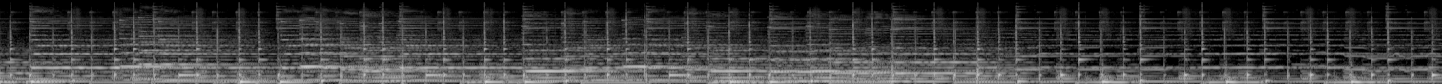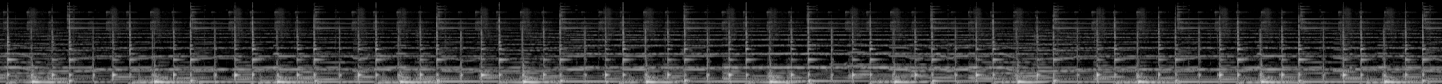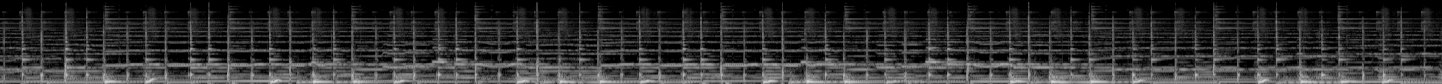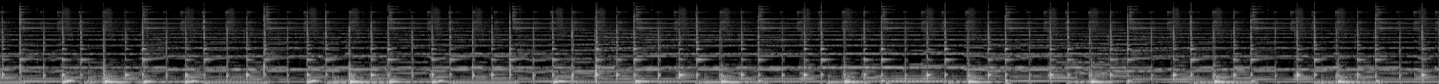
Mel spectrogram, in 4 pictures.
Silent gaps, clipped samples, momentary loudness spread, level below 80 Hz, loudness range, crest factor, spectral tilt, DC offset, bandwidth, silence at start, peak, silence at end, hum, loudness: none; under 0.1%; 7 LU; -44 dBFS; 4 LU; 18 dB; -5.5 dB/octave; under 0.1%; 19.5 kHz; 0 s; -4 dBFS; 0 s; none; -24 LUFS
